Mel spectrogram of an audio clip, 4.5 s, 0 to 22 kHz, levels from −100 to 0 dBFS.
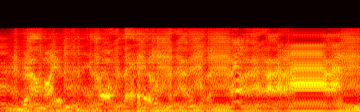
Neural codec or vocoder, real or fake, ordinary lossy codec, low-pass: codec, 16 kHz, 0.5 kbps, FreqCodec, larger model; fake; none; none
